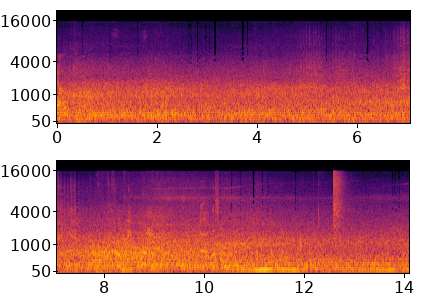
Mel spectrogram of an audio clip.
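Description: Steady traffic noise on a busy downtown street, cars and buses passing. From about three-quarters of the way in, a city bus engine adds a low hum, and a short, sharp hiss comes near the end.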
